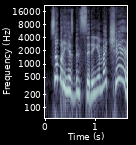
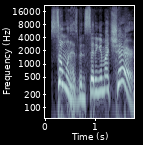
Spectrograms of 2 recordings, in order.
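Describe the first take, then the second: First: It is said in a medium-pitched voice. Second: It is said in a deep, gruff voice.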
